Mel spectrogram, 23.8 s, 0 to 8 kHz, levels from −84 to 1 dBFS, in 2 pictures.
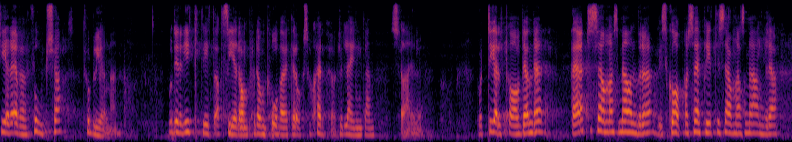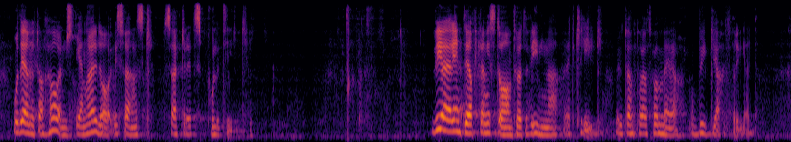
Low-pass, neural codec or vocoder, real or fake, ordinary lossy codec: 7.2 kHz; codec, 24 kHz, 1.5 kbps, HILCodec; fake; none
